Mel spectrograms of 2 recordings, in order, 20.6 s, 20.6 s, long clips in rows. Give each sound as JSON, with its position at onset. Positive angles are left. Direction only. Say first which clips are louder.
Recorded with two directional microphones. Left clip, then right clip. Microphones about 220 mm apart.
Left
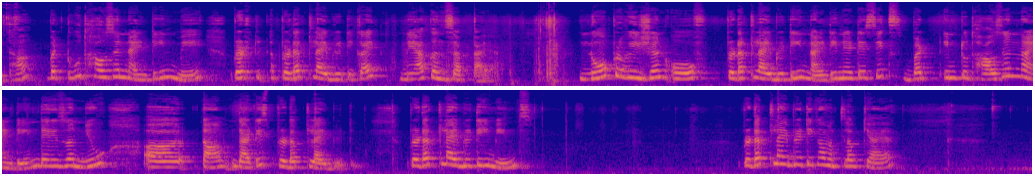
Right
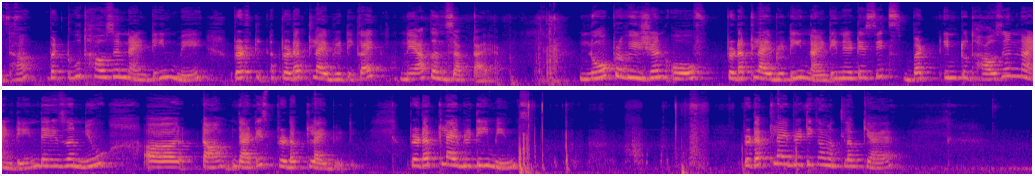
{"t": 0.0, "sound": "speech", "louder": "even", "side_deg": 20}
{"t": 17.7, "sound": "speech", "louder": "right 1 dB", "side_deg": 25}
